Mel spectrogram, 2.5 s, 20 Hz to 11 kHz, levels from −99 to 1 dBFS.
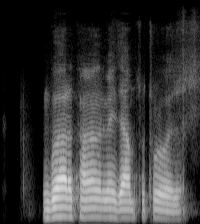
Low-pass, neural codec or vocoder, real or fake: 9.9 kHz; codec, 16 kHz in and 24 kHz out, 0.9 kbps, LongCat-Audio-Codec, fine tuned four codebook decoder; fake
